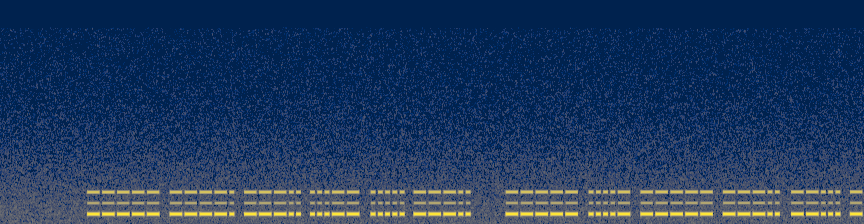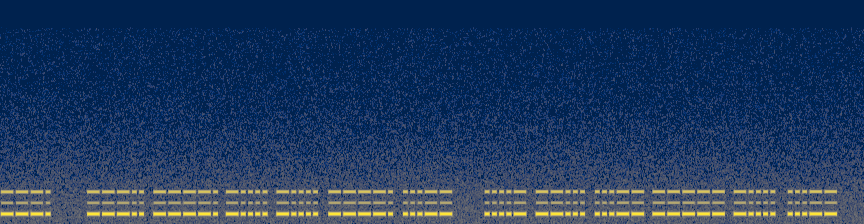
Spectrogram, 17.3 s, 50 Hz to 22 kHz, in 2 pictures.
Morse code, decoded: 098358 040879 896693 473063

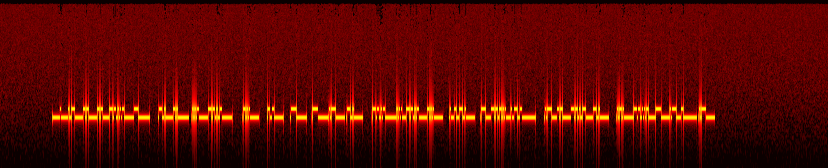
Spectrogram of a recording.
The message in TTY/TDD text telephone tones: ALL SONGS WRITTEN BY BRUNO RAVEL AND STEVE

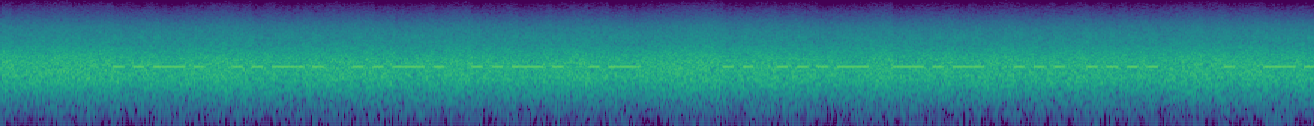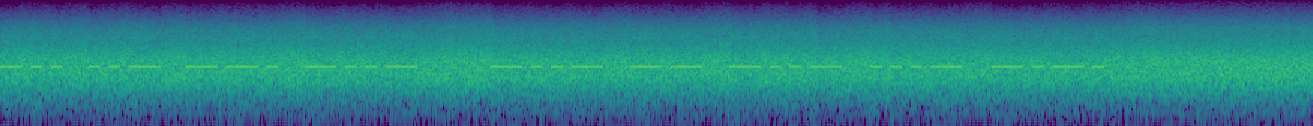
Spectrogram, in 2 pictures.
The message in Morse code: FFFFA IVKSH EZUGX XMXVC

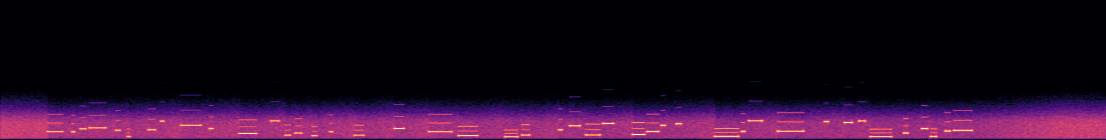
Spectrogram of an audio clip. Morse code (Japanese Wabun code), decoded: none

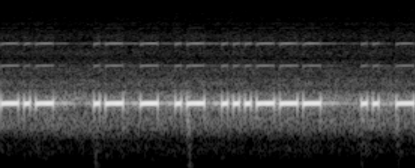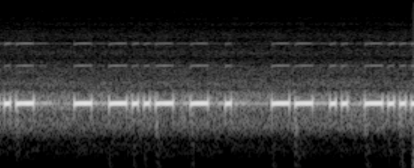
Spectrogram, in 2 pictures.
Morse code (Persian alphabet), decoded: … اتاق یک تخته …

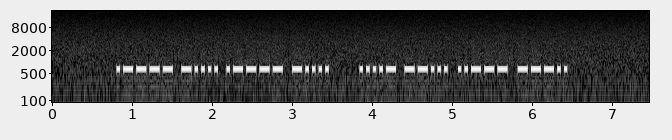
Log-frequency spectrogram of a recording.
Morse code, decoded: 1616 4728

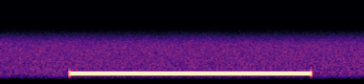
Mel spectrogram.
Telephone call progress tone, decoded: dial tone

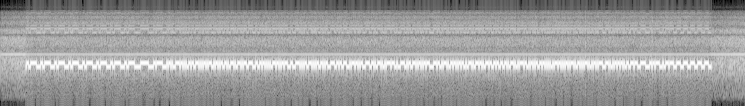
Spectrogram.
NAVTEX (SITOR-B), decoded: E UN ARGOMENTO CHE LI INTERESSA.

